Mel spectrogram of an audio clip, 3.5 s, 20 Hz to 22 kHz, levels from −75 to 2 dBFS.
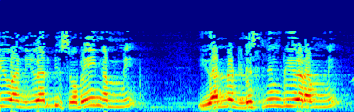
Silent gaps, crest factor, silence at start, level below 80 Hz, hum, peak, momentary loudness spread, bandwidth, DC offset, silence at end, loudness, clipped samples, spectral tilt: none; 12 dB; 0 s; -48 dBFS; none; 0 dBFS; 9 LU; 7.2 kHz; under 0.1%; 0.15 s; -12 LUFS; under 0.1%; -3.5 dB/octave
